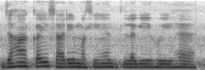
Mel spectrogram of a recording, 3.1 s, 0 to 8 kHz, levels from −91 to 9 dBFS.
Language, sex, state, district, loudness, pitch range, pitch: Hindi, male, Jharkhand, Palamu, -14 LUFS, 135-150 Hz, 140 Hz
